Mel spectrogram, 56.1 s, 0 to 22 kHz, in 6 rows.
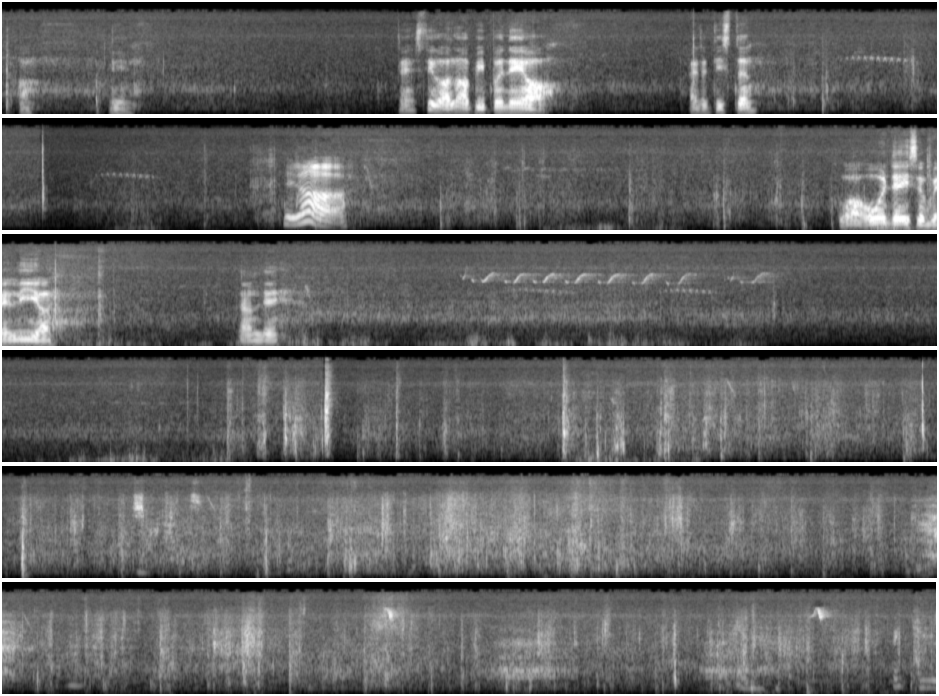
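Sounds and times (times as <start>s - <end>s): footsteps crunching on stony track: 13.6s - 17.8s, 30.0s - 56.0s.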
